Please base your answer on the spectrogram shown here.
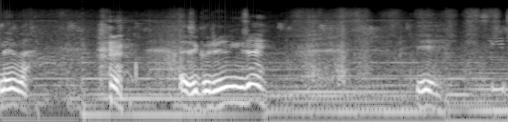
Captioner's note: laughs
